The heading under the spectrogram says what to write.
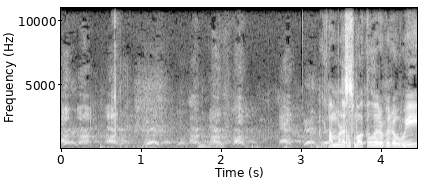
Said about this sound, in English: There's some guy standing in front of a gate. He's just standing there. It looks weird. And all the dogs are barking at him. Can you hear the dogs going crazy? It's because he's just standing there in front of him.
